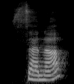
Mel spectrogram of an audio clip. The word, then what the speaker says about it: cena: E sounds like bed. So like cena, that means dinner.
